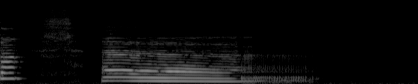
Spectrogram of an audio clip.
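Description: A man sings a long drawn-out note.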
